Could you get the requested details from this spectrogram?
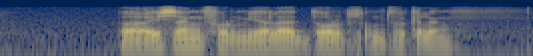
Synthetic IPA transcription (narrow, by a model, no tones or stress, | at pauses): b̥əɦœɥsəŋfɔrmiələdɔrpsɔ̰ntvəkələ̰ŋ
